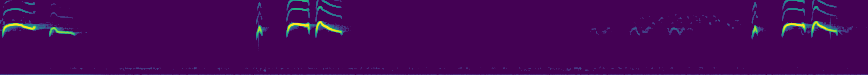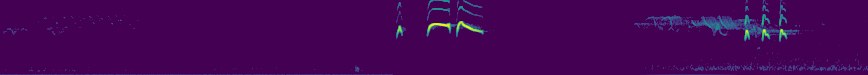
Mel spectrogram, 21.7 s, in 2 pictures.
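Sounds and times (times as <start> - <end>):
Olive-sided Flycatcher calling: 0.0 - 1.2, 3.2 - 4.4, 7.2 - 12.6, 15.8 - 16.9, 18.7 - 21.7.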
